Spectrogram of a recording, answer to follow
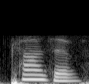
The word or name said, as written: plausive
